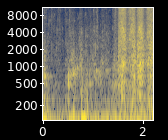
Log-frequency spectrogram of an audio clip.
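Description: A brush scrubbing wet, soapy cloth in quick back-and-forth strokes, working dried wall-paint stains out of black trouser fabric. There is a knock at the very start, and the scrubbing gets louder about a second and a half in.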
